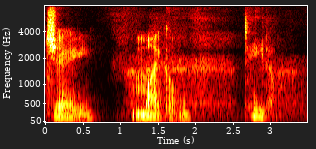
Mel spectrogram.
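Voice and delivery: deep, very soft, hushed public radio announcer. A podcast host introducing the show and his co-host, in an NPR announcer voice. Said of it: "N P R on it".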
